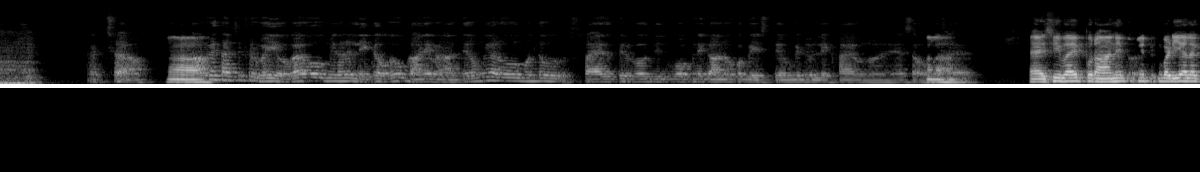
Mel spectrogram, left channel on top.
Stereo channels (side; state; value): right; silent; digital silence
